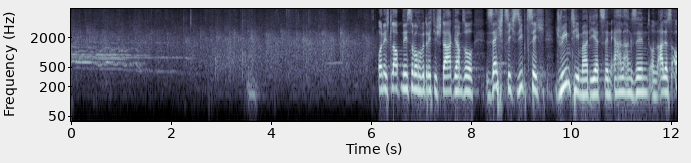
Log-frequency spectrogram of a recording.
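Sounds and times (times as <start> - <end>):
audience applause in Nürnberg: 0.0 - 6.1
speech: 6.2 - 12.1.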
